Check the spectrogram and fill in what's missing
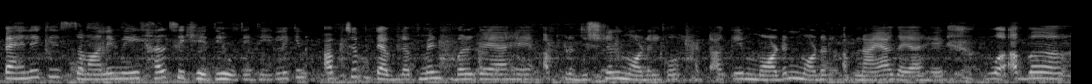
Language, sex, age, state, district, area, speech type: Urdu, female, 18-30, Delhi, Central Delhi, rural, spontaneous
